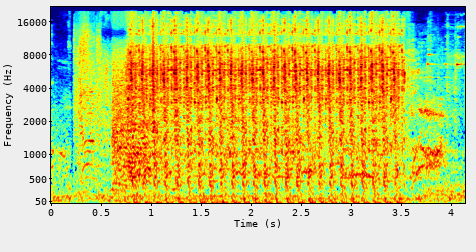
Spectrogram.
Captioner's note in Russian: нетронутый machine_gun.wav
